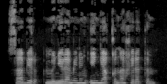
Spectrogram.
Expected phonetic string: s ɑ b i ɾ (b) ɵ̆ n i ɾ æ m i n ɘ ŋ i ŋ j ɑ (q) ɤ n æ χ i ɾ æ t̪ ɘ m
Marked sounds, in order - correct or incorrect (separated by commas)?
incorrect, correct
